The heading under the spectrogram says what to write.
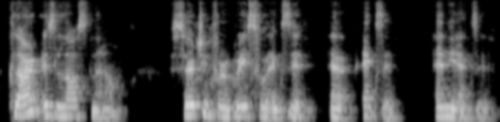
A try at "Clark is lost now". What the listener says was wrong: You didn't connect the K of Clark onto is. You said Clark is lost now, which is totally fine. But I think that we would probably connect them because is not such an important word in the context of a sentence. So it's probably not going to receive a kind of break in the sentence.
